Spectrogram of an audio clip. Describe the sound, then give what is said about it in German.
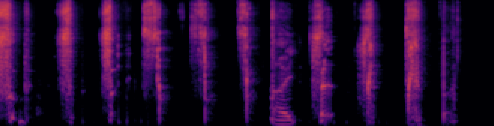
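A voice imitates feathers being plucked from a pigeon: about eleven sharp, breathy, ripping bursts in a steady rhythm, fairly loud, with short silences between them. “Es gibt eine Szene, wo einer Taube die Federn ausgerissen werden.”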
